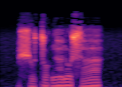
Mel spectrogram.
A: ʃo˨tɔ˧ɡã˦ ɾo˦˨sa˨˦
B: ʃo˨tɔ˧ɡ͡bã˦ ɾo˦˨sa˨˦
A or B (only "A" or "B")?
A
